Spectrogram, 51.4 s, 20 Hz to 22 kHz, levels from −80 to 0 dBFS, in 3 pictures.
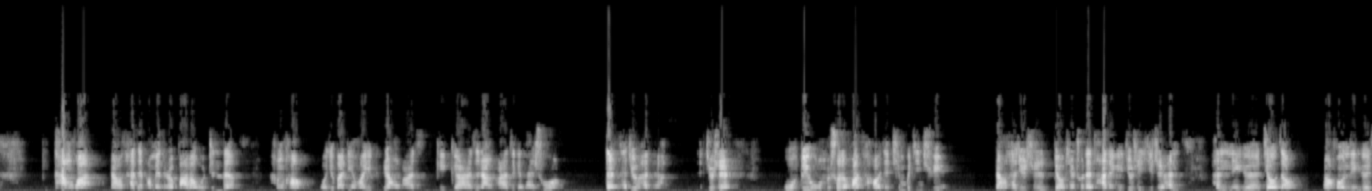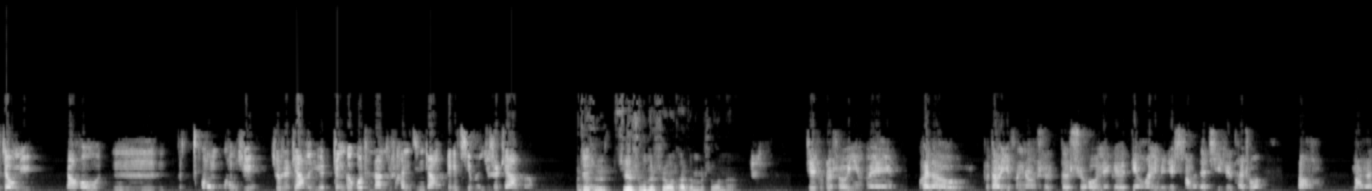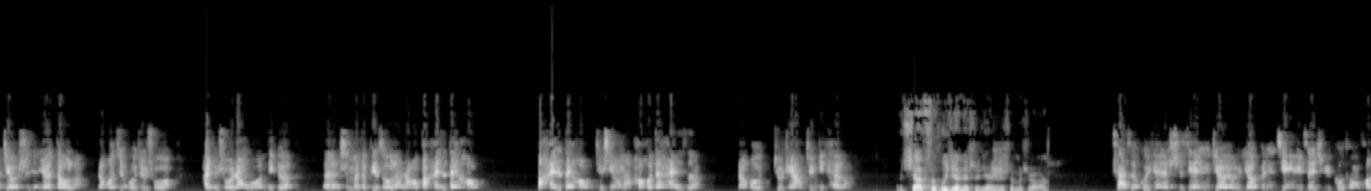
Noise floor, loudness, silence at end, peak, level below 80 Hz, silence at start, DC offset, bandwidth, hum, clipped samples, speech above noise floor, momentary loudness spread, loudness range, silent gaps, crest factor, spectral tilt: -63 dBFS; -18 LUFS; 0 s; 0 dBFS; -68 dBFS; 0 s; under 0.1%; 11.5 kHz; none; under 0.1%; 43 dB; 12 LU; 4 LU; none; 20 dB; -2 dB/octave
